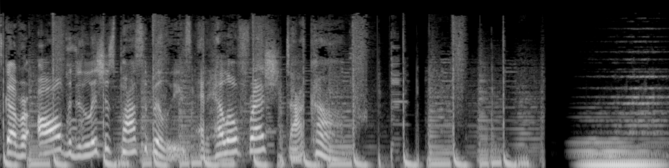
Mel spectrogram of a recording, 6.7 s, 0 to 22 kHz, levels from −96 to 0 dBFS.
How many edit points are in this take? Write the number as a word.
one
